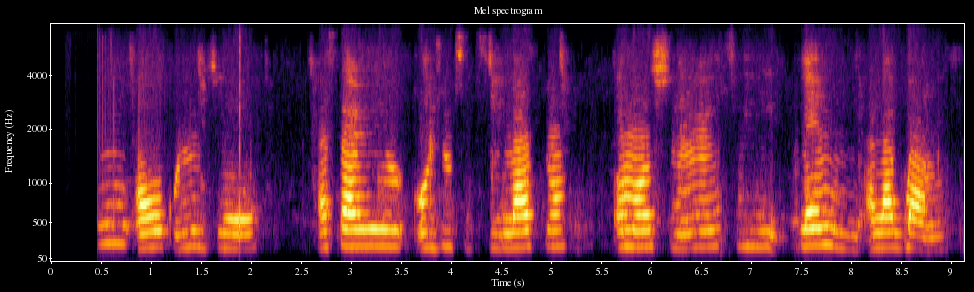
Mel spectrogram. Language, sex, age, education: Yoruba, female, 15-29, secondary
